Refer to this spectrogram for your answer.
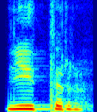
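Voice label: "литр", Komi, female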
